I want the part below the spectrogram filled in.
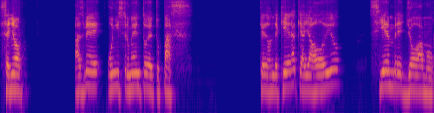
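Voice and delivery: slow, unhurried reading with pauses between phrases. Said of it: "a leer despacio".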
